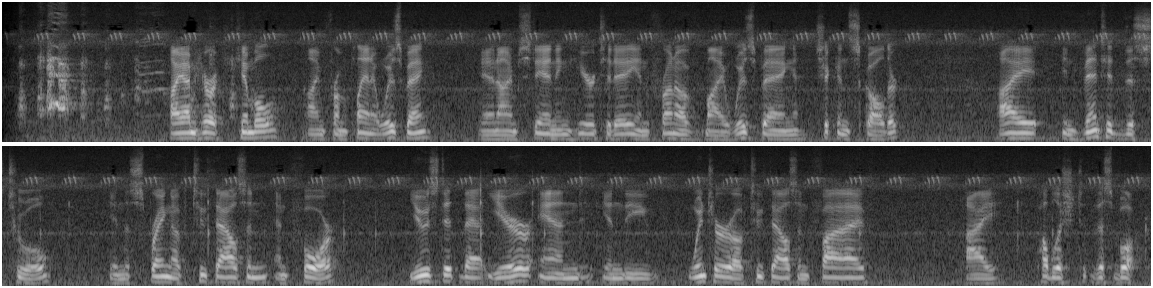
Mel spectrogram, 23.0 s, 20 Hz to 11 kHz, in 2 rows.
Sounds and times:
Speech: 0:01.7 - 0:09.0, 0:10.0 - 0:12.0, 0:12.6 - 0:14.9, 0:15.6 - 0:20.2, 0:21.2 - 0:22.9.

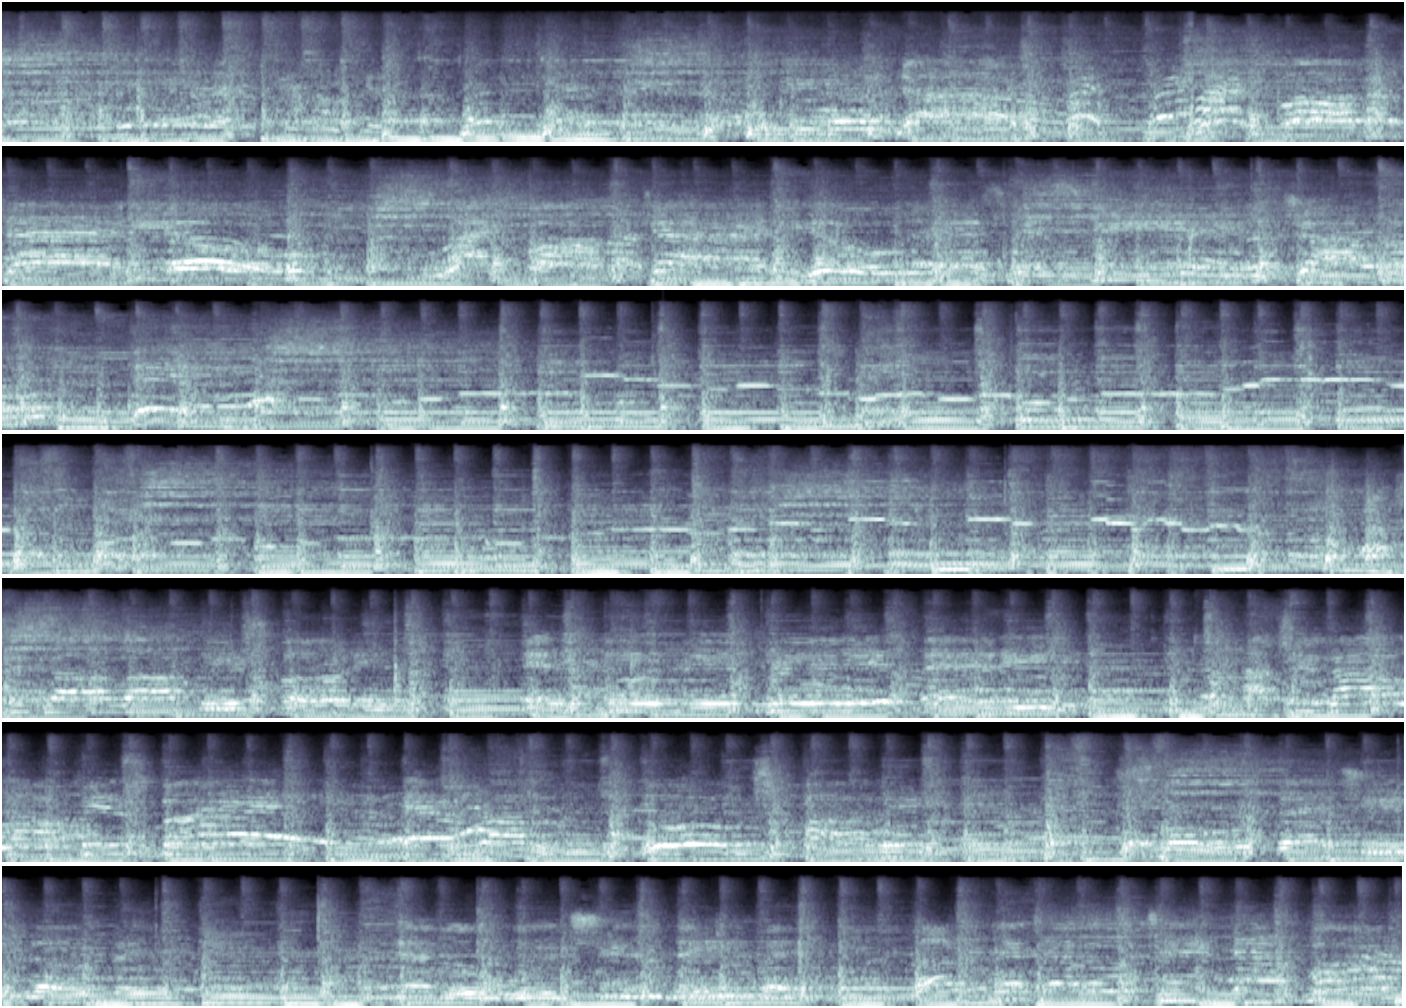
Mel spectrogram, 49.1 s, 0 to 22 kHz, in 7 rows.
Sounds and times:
Music: 0:00.0 - 0:49.0.

